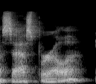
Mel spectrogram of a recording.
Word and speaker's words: sarsaparilla: A sarsaparilla? – Yeah. – Okay. – It says S-A-R. – Yeah, the R is silent.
